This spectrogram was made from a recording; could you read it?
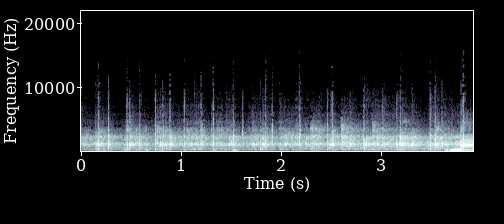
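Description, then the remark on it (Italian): Audience applause for Professor Angelita Mingano, who is not present: dense, steady crackle of many hands clapping throughout, with a faint voice rising briefly near the end. “Vabbè, facciamo un applauso anche a lei, che non è presente.”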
